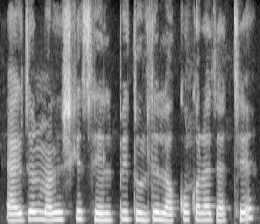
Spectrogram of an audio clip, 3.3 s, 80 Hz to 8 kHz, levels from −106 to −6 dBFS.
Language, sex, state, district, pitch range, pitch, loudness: Bengali, female, West Bengal, Alipurduar, 245-270 Hz, 255 Hz, -13 LUFS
